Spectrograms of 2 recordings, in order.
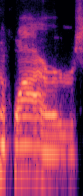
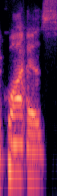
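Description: First: Southern American accent with a held, hard R. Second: English accent with a soft, dropped R. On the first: "He holds the line acquires like he's a Southerner. ... He kind of holds that R" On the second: "an Englishman where he would say acquires"

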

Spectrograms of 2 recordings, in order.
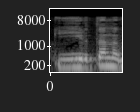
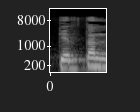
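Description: First: The first vowel is long. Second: The first vowel is short. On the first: The speaker calls it right. "ਕੱਕੇ ਦੀ ਬਿਹਾਰੀ ਜਿਹੜੀ ਹੈ ਦੀਰਘ ਲਾ ਕੇ ਬੋਲਣਾ" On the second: The speaker calls it wrong. "ਕੀਰਤਨ ਨਹੀਂ ਕਹਿਣਾ"

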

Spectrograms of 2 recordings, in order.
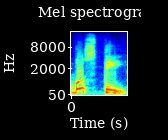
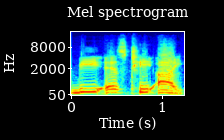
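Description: First: It is said as one single word. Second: It is spelled out letter by letter. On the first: The speaker calls it wrong. "এটা তো বস্তি না" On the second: The speaker calls it right. "Letter by letter উচ্চারণ করলে"

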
